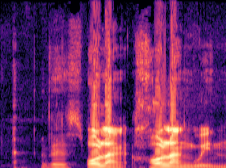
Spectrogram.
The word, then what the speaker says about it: Halloween: hallowe entado en Halloween Halloween no hwin hnn Holland Win No porque se dice Holland es verdad es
